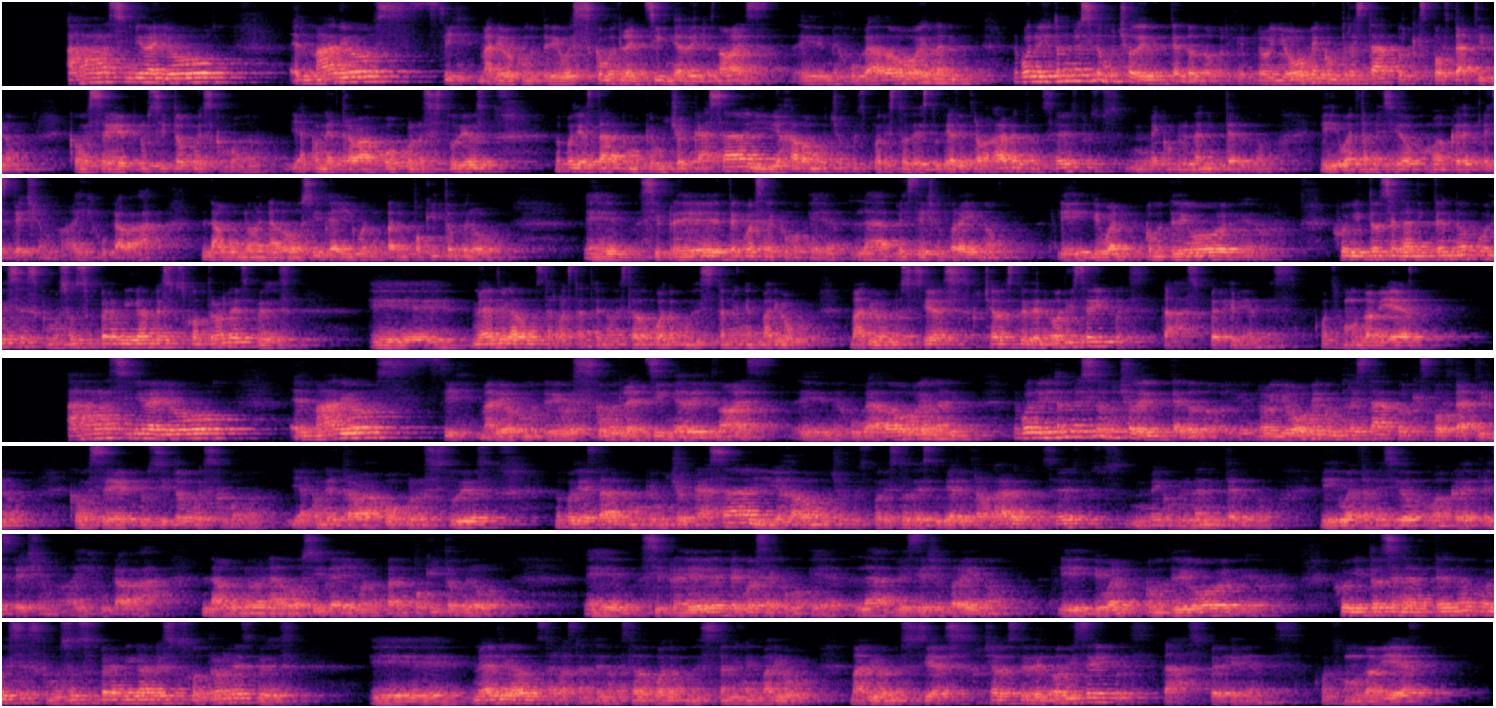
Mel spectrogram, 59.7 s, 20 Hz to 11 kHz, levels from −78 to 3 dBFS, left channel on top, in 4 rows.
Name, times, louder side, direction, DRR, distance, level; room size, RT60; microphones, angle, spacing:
voice 1, 0.6-2.6 2.9-4.1 4.4-7.5 7.9-20.3 20.6-34.8 35.0-35.3 35.7-39.8 40.4-47.6 48.4-57.6 57.9-58.9, left 1 dB, 30° left, 1 dB, 1.0 m, -20 dB
9.0 x 3.9 x 3.9 m, 1.2 s
head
